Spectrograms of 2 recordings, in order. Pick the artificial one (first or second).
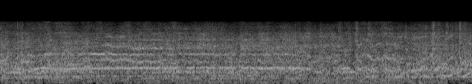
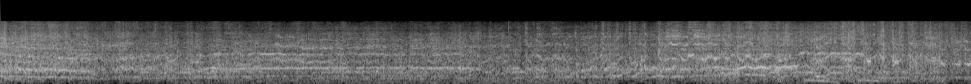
first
